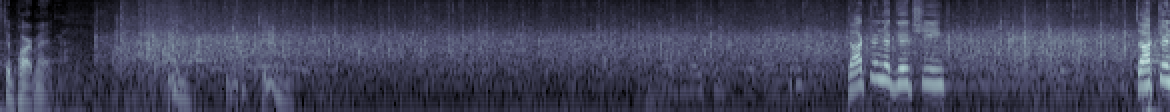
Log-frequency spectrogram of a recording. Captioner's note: applause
